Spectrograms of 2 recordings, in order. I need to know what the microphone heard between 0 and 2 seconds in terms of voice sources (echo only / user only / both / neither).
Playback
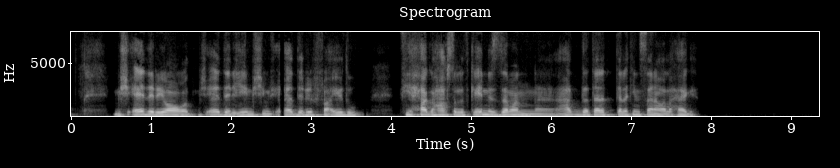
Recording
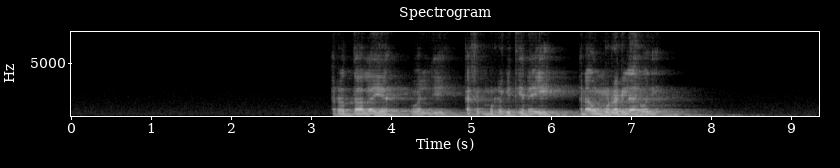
neither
